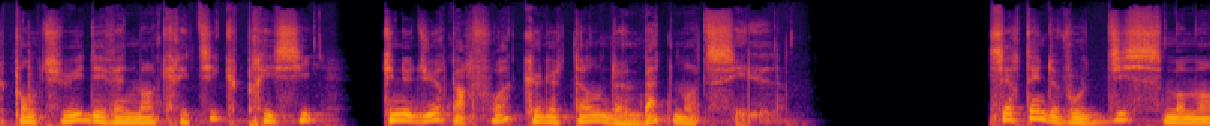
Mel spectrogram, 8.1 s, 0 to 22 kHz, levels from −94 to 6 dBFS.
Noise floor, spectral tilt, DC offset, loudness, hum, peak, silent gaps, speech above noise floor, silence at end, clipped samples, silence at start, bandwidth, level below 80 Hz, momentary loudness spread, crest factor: under -90 dBFS; -4.5 dB/octave; under 0.1%; -23 LUFS; none; -6 dBFS; 2.41-2.55 s, 5.56-6.59 s; over 68 dB; 0 s; under 0.1%; 0 s; 19 kHz; -38 dBFS; 6 LU; 18 dB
